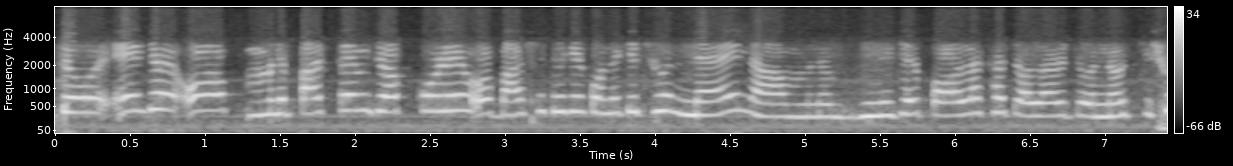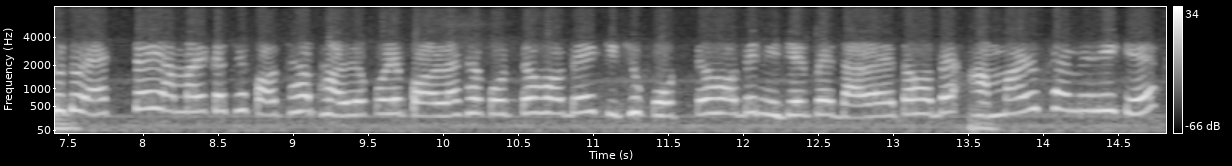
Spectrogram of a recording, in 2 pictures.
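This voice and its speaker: A woman's voice: very high-pitched, fairly even intonation, measured pace, rough recording. A young woman, a university student, calling in to earnestly explain her relationship. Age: young adult. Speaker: caller.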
